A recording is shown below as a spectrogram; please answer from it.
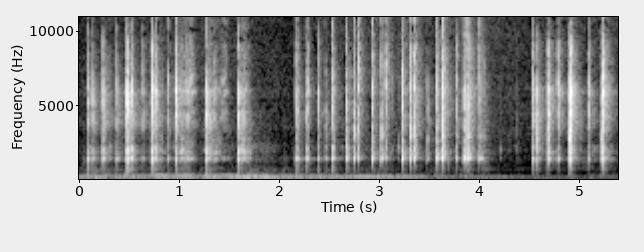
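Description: A small, closed, hollow silver-coated cardboard ring box with a ring inside is held in the hand and rapidly tapped on its sides and edges with long acrylic nails. The result is a quick run of short, dry clicking taps with a bright edge and a faint tone around 1.4 kHz, over a soft scratchy background.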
